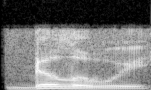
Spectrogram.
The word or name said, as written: billowy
